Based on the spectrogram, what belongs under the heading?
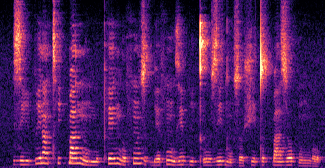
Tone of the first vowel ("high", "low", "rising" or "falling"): low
